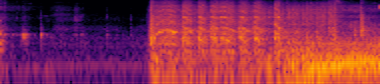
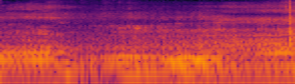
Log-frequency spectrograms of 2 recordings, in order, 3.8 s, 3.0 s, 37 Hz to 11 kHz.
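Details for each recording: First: Toyota MR2 (AW11) 4AGE four-cylinder unstarted for months, negative cable previously off: quick crank catches and settles into a steady even idle; starts cleanly. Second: Toyota MR2 with 4AGE engine, run after months sitting: idle rising and dipping, with a thin steady whine and an unidentified mechanical noise; owner suspects wrong coolant or air in the coolant; oil pressure sensor unplugged.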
